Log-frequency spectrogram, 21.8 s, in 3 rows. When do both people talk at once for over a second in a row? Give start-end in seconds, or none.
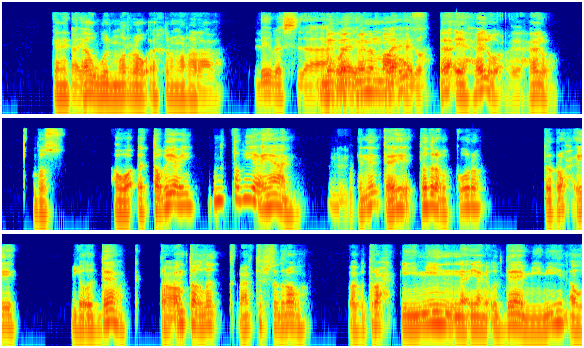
3.9-5.4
